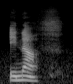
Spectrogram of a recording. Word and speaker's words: enough: 핵심 g h가 옵니다 gh는 이렇게 단어의 끝부분에 쓰였을 때 주로처럼 소리가 난다고 말씀드렸죠 자 발음 같이 해 볼까요 enough enough 오케이 함께 써 보겠습니다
